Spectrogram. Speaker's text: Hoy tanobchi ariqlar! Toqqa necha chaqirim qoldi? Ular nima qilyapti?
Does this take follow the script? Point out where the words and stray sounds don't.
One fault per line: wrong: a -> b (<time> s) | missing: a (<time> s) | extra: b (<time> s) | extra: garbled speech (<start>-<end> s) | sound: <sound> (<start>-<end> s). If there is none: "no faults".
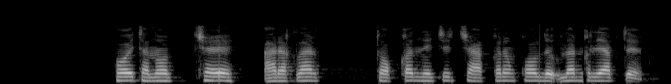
missing: nima (5.8 s)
